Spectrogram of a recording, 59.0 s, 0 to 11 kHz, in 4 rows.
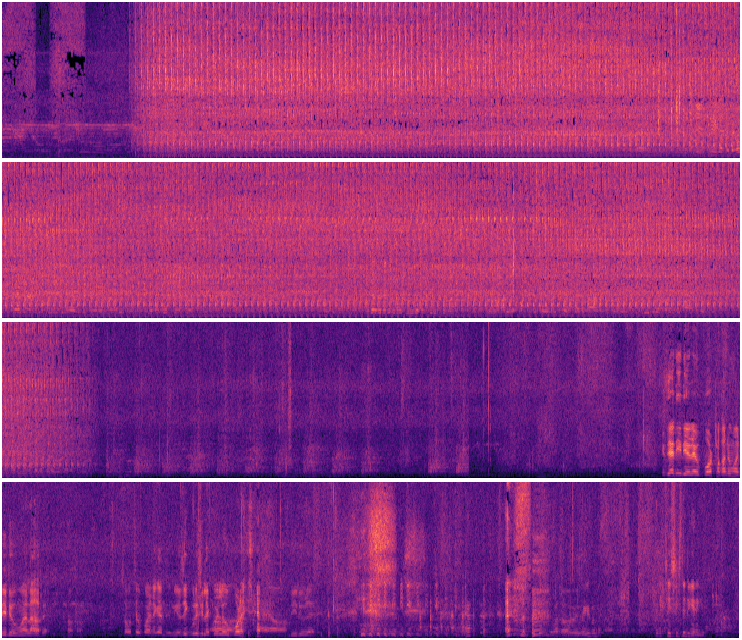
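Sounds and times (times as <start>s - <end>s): fast-pulsing mechanical buzz: 0.0s - 31.5s.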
